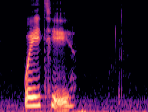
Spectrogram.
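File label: "weighty" English, US; pronunciations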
